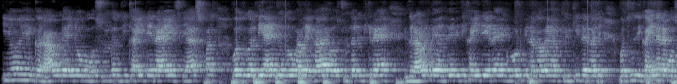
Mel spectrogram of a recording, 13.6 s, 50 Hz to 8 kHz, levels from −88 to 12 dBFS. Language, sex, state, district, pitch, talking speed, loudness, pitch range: Hindi, male, Chhattisgarh, Balrampur, 185 Hz, 175 wpm, -17 LUFS, 180-185 Hz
